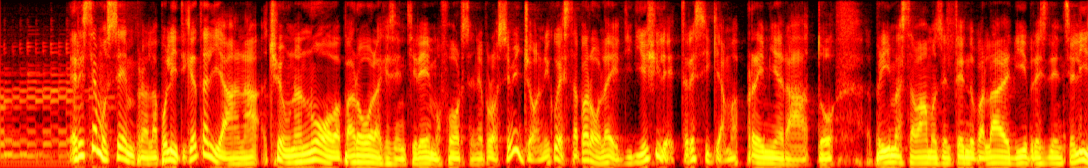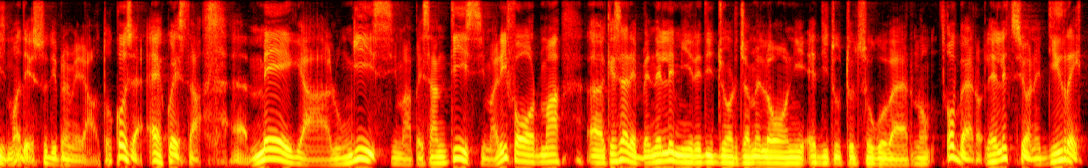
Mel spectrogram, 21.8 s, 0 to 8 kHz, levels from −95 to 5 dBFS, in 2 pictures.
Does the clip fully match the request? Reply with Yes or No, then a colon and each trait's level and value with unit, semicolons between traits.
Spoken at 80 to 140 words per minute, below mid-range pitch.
No: average, 155 wpm; low, 105 Hz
